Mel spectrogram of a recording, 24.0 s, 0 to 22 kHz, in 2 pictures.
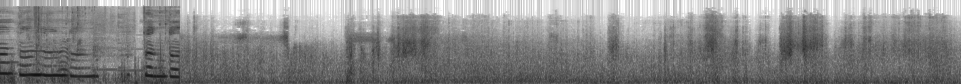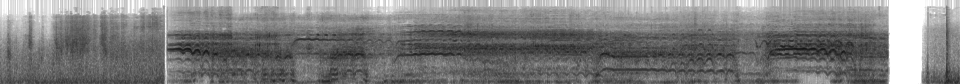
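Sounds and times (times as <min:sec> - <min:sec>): wind noise: 0:00.0 - 0:23.0, 0:23.6 - 0:24.0
horses whinnying: 0:14.1 - 0:23.2.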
